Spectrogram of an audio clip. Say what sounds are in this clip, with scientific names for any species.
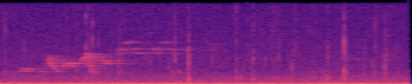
Catharus ustulatus, Catharus guttatus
